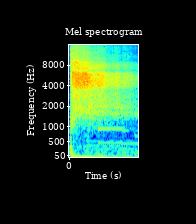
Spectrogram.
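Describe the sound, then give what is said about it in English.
A single loud, rushing whoosh of a giant wave made by a whale's tail, bright and hissy at the start, then gradually thinning and fading over about a second and a half, with no voices. “With one giant wave of his tail, a wave came from his tail.”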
